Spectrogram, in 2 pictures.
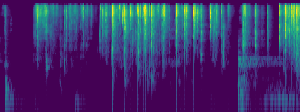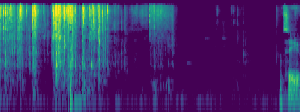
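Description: A wrapper of a baseball card pack being torn open and crinkled in the hands, in a run of crackly rustling bursts that stops about two seconds before the end.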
